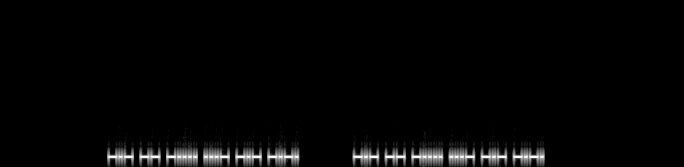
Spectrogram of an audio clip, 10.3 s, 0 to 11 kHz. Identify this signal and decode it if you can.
Morse code, heard as a keyed tone, about 30 wpm, 700 Hz. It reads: KM6VKC KM6VKC
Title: USA Call Signs - 6 Characters - Repeated 2x - 30wpm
